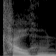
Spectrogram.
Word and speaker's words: Calhoun: And hey, quick tip from the chat pronunciation police. It's apparently Calhoun, Georgia. Calhoun?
